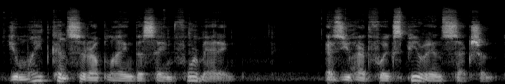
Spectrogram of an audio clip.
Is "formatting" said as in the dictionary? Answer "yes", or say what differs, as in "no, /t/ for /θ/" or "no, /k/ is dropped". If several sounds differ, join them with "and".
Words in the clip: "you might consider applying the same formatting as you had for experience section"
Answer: yes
